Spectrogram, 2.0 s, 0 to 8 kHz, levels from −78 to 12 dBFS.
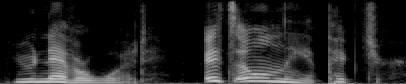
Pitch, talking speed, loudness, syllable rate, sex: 245 Hz, 205 wpm, -17 LUFS, 7.0 syllables/s, female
